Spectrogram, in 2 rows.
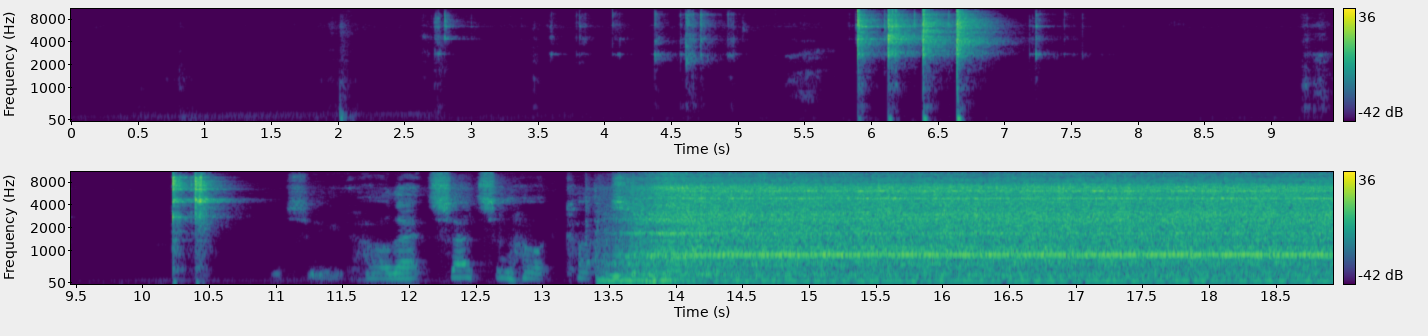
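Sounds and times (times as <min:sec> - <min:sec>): small metal clicks: 0:02.6 - 0:05.2, 0:05.9 - 0:07.8
sharp metallic clanks: 0:10.2 - 0:10.8.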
